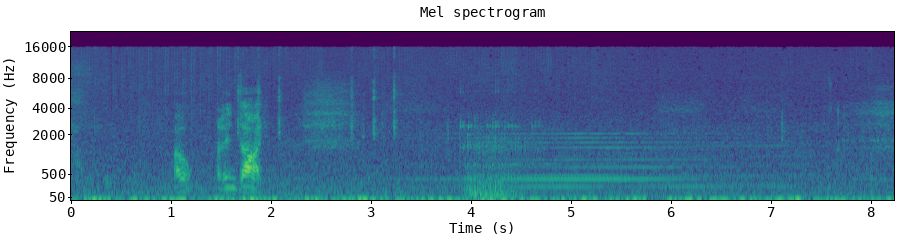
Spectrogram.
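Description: A pig grunts and squeals.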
